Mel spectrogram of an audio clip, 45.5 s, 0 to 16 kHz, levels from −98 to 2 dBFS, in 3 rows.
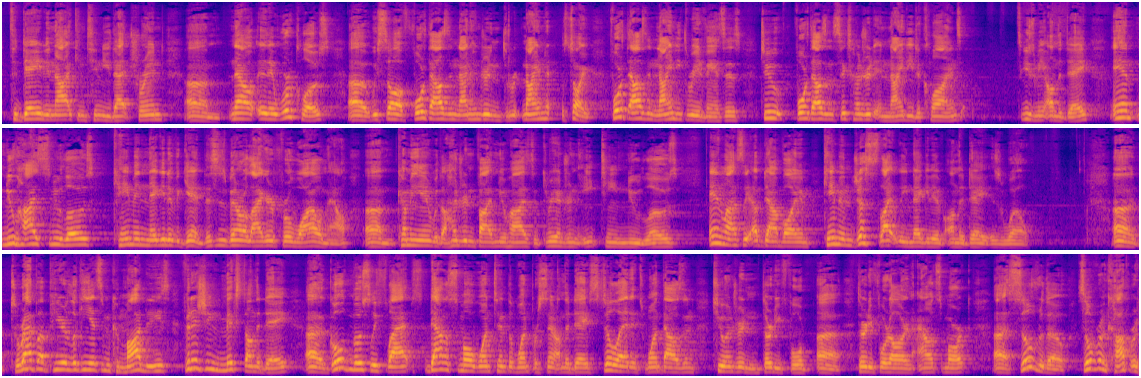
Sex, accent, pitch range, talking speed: male, American, 130-180 Hz, 180 wpm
